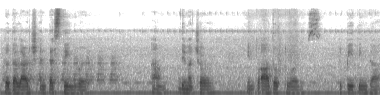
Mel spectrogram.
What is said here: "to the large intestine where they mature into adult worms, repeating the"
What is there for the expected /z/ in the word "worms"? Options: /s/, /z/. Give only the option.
/s/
